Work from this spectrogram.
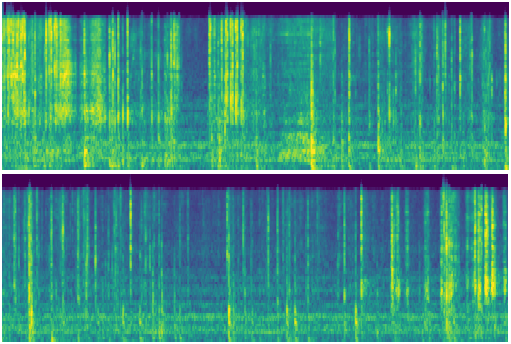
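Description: Long painted nails tap and press the white rubber buttons of a hollow black plastic TV remote lying on a wooden table. Quick, bright plastic clicks and ticks come in a dense, irregular stream, with a few louder taps and brief crinkly, scratchy bursts, and each click dies away almost at once.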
